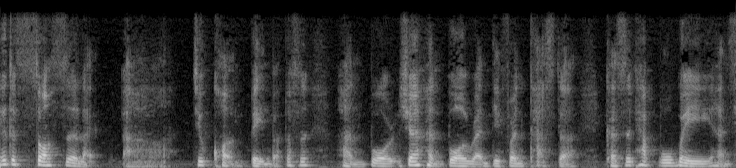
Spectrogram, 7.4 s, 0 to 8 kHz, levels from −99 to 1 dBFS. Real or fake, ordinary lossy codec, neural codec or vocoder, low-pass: fake; none; codec, 24 kHz, 0.9 kbps, WavTokenizer, medium speech release version 1; 7.2 kHz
